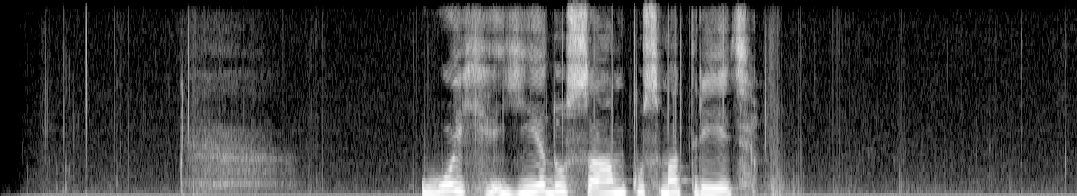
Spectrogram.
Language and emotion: Russian, neutral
